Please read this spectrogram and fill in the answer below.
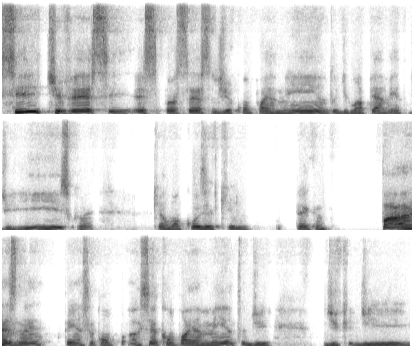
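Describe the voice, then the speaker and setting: At a fairly slow pace, a man with a medium pitch speaks with fairly even intonation in a dry, close recording with no echo. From Brazil, Minas Gerais (Uberlândia). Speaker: guest lecturer. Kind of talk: online lecture. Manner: halting, many fillers and repetitions.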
